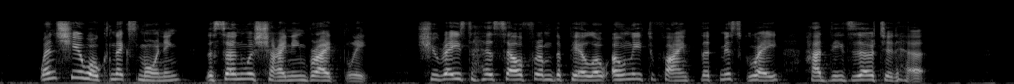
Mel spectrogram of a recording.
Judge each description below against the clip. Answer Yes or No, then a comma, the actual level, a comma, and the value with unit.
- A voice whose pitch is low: No, high, 210 Hz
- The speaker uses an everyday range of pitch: Yes, average, 3.6 semitones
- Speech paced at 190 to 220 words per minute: No, average, 150 wpm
